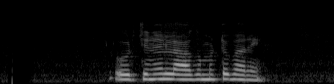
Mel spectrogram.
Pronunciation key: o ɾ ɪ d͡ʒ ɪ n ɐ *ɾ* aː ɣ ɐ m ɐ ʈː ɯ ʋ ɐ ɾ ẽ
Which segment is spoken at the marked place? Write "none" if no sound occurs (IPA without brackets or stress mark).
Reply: l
